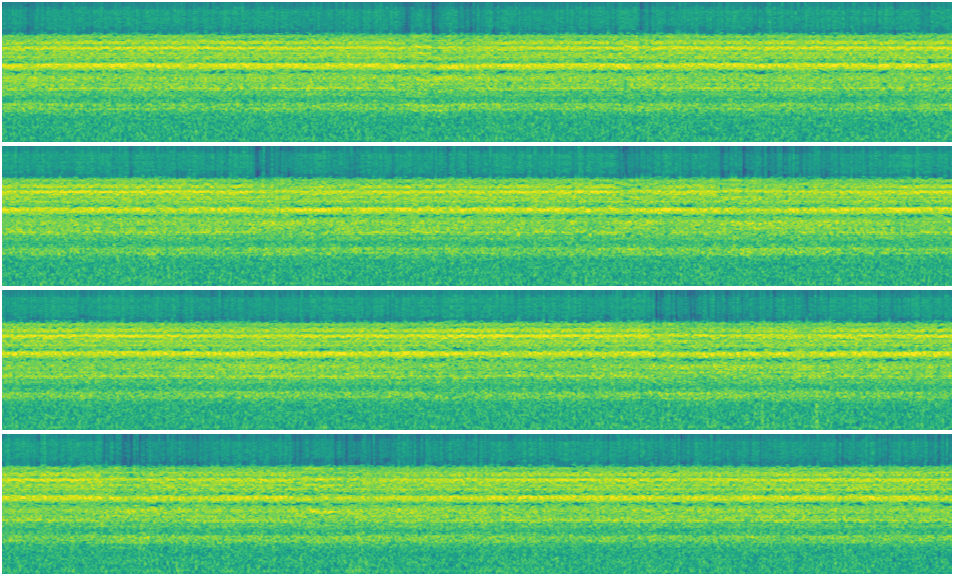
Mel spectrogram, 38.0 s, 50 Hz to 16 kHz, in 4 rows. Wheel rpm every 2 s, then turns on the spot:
230, 230, 230, 240, 230, 240, 230, 230, 220, 230, 240, 230, 230, 230, 230, 230, 230, 230, 230.
none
